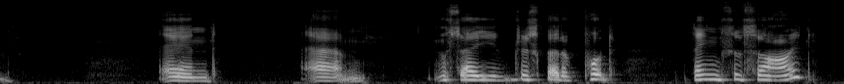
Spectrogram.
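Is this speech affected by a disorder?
Yes: cerebral palsy; onset at 8 days old.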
